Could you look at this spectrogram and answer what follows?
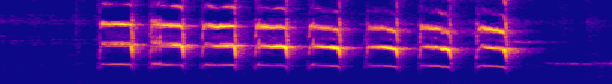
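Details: Bar-winged prinia lure song for prompting males and females to answer: a fast, even string of eight buzzy, harsh chirps, followed by a thin steady whistle.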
